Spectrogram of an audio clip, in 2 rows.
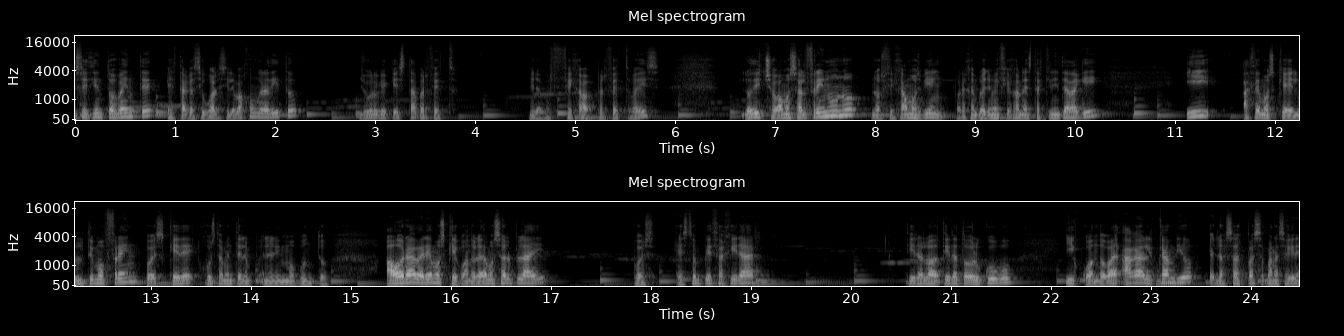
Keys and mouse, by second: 1.7 click, 4.0 click, 5.6 click, 7.2 click, 11.5-13.9 drag, 15.4 right click, 16.0 space, 16.9 right click.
